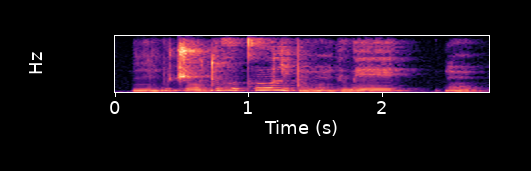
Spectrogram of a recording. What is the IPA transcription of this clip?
ŋ ĩ˨ b u˦ d͡ʒ oː˨ d u˦ ɣ ʊ˨ kʰ oː˦ l i˨ t ũ˨ β ũ˦˨ b ɪ˨ w eː˦ | ɓ ũ˨

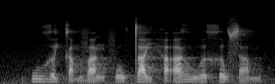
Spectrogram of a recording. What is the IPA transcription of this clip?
h w u˧ ɣ ə˧˩ j k a̰˧˨ m v a˧˩ ŋ f o˨˦ w t̪ a˧ j h a̰ː˧˥ ɣ u˨˦ ə̯ x ə˧ w s a̤˨˩ m

